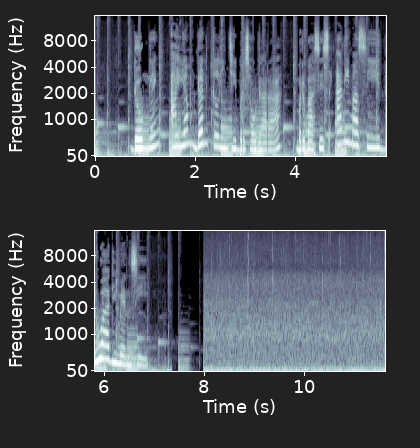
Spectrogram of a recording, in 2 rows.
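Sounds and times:
speech: 0.0 - 7.0
music: 0.0 - 8.0
rain falling in the rainy season: 8.0 - 11.6.

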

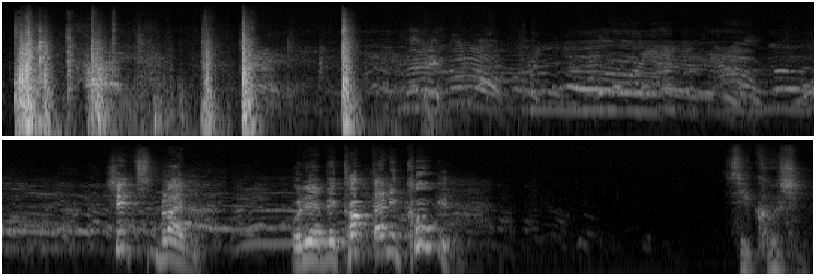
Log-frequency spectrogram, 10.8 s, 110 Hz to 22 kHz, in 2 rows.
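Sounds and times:
bolted door being forced open: 0.0 - 2.5
laughter: 0.5 - 9.4
speech: 6.4 - 8.5, 10.3 - 10.8.

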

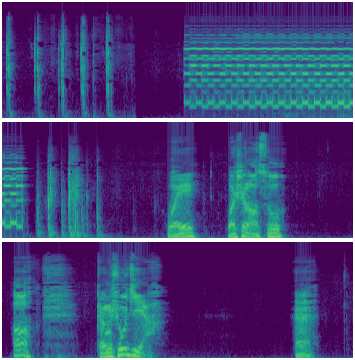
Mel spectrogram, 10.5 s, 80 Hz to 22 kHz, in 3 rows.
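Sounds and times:
electronic warbling telephone ring as a call is placed to a pharmacy: 1.8 - 3.8
speech: 5.2 - 6.4, 7.1 - 8.7, 10.0 - 10.2.

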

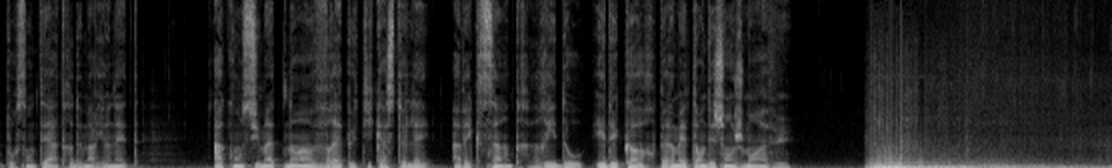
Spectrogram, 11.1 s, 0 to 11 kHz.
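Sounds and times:
speech: 0.1 - 1.4, 2.1 - 8.0
loud explosion of a petrol pump set on fire: 8.7 - 11.1.

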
